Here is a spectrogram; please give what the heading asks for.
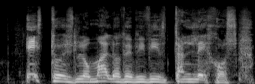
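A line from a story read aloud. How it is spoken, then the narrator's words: Sudden violent shout. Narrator (Spanish): vociferó el señor White con imprevista y repentina violencia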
